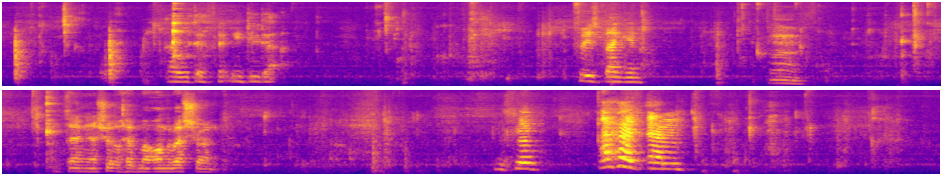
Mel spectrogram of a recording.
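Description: Forks and knives clink and scrape on plates.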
